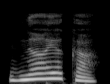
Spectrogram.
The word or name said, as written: ಜ್ಞಾಯಕ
